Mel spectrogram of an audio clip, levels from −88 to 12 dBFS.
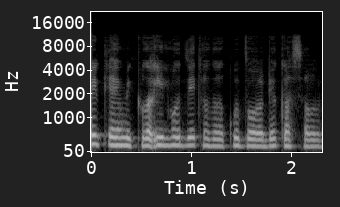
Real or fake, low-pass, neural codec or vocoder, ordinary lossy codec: fake; none; codec, 24 kHz, 1.5 kbps, HILCodec; none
